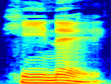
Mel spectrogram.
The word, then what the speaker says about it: hine: So please just say after me, hine. Again, hine. Once more, hine.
